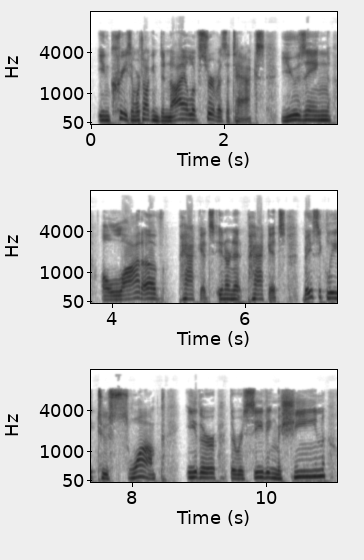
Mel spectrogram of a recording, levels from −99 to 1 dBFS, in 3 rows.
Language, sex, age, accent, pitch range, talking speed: English, male, 40-59, American, 125-165 Hz, 120 wpm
